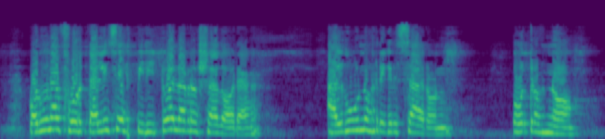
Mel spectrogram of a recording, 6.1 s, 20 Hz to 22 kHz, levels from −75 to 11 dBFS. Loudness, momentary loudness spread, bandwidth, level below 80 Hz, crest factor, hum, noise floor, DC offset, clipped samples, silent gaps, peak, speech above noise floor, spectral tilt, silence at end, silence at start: -12 LUFS; 8 LU; 11 kHz; -54 dBFS; 12 dB; none; -44 dBFS; under 0.1%; under 0.1%; none; -2 dBFS; 33 dB; -3 dB/octave; 0.25 s; 0.1 s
